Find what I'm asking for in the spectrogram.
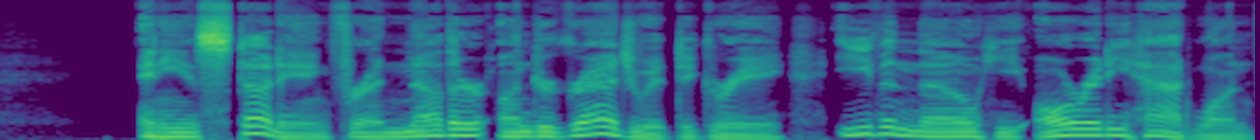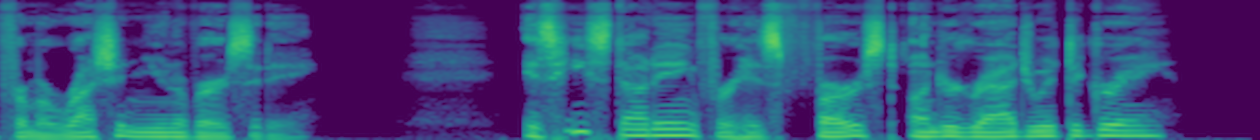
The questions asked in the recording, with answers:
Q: Is he studying for his first undergraduate degree?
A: No, he isn't studying for his first undergraduate degree.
